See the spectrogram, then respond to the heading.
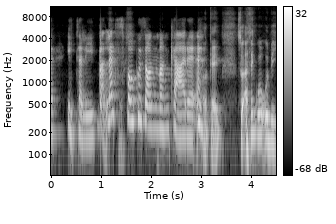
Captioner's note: laughs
